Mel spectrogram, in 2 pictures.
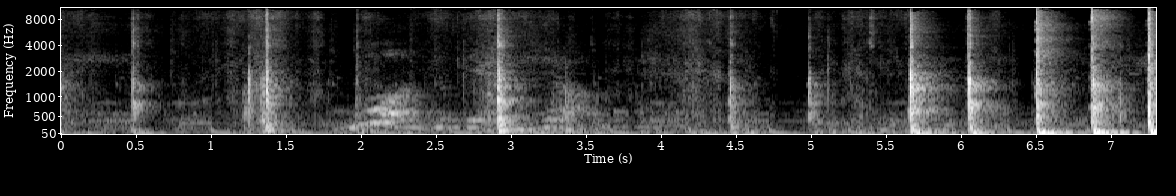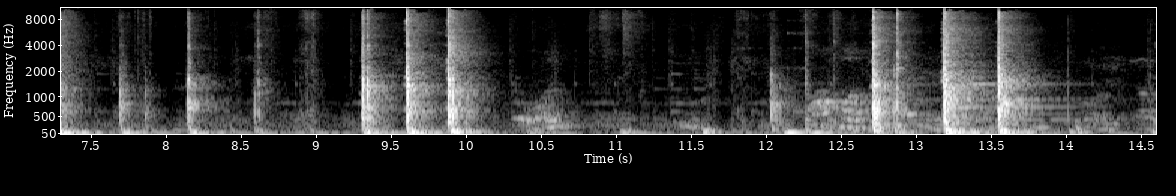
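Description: Paratha dough being kneaded and pressed against a large steel plate, making a run of dull knocks in short clusters. Near the end a ceramic bowl is set upside down over the dough on the steel plate, adding a few sharper knocks.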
